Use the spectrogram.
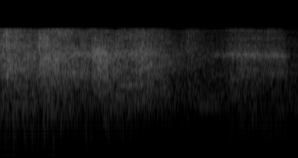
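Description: A crowd claps steadily for about two seconds, a dense, even patter of many hands that swells briefly and then eases off slightly, fairly soft. The applause is for a doctor.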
